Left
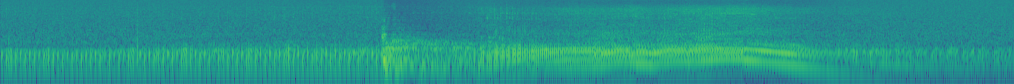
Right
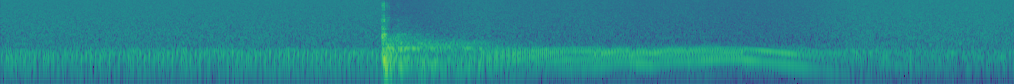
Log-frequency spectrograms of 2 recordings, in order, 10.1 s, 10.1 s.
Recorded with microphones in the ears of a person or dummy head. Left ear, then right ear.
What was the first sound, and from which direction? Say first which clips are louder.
Knocking: right 3 dB; 85° right.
